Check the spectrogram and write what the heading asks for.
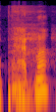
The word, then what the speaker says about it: Padma: i do what was padma patel actually in in the book oh padma yeah so there's yeah not parma there's twins pavardi and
